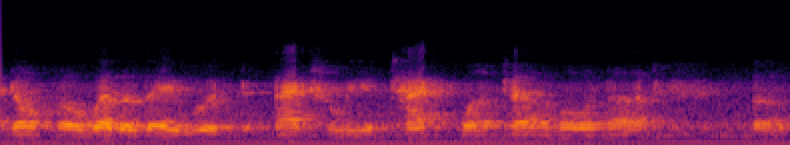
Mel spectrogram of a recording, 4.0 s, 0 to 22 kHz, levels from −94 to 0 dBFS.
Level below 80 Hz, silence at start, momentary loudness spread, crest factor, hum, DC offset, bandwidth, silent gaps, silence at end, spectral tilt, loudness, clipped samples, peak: -58 dBFS; 0 s; 11 LU; 16 dB; none; under 0.1%; 5.8 kHz; none; 0 s; -7 dB/octave; -31 LUFS; under 0.1%; -16 dBFS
